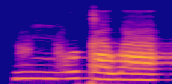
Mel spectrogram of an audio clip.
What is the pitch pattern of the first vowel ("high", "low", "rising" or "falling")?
low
